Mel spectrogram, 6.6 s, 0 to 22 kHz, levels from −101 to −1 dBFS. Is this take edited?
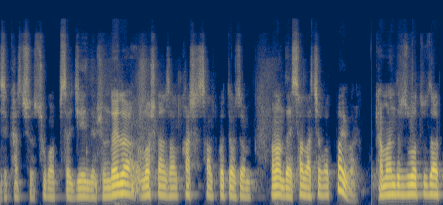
yes; 1 cut; at 5.5 s

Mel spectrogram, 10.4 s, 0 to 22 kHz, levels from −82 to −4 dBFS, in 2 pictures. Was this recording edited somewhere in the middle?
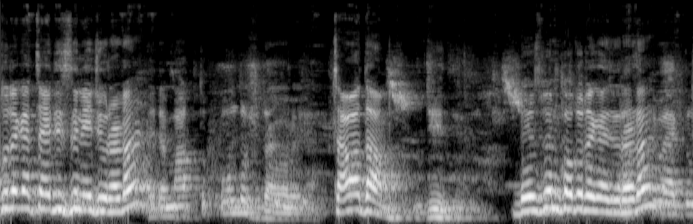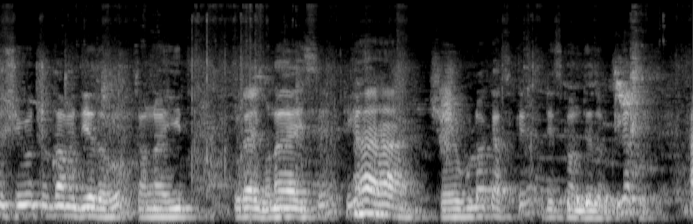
no; 0 cuts

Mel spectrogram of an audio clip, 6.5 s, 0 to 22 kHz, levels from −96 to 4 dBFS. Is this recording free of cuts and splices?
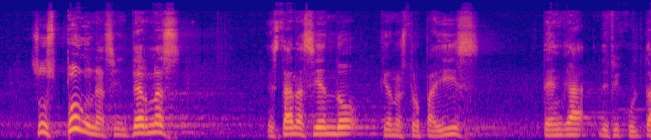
yes; 0 cuts

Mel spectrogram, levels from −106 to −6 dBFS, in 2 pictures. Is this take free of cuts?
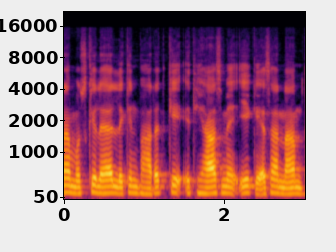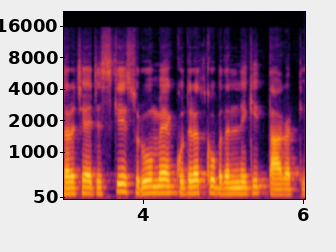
yes; 0 cuts

